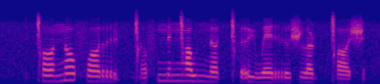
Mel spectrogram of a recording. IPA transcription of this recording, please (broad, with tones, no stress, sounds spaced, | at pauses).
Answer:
ǀ ɔ˨ n ɔ˦ f ɔ˨ r ə̰˨ ʈ ɡ͡ǀ ʌ˨ f n ə˦ ŋ͡ǀ ɒ˦ w n ʌ˨ ǀʰ ə̰˦˨ y̯ w ɛ˨ r ʊ˨ ʃ l ɒ˨ ʈ ǀ ɒ˨ ʃ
